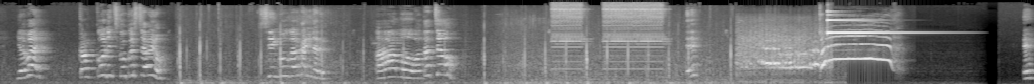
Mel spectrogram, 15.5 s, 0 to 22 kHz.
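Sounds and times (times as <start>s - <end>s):
street noise: 0.0s - 12.8s
speech: 0.2s - 0.7s
truck tires screeching in a skid: 2.6s - 12.4s
horn-like blare: 8.3s - 10.0s.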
